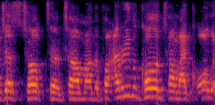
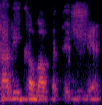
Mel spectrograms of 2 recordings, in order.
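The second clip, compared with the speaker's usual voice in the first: put-on expressionless deadpan, whispered and hushed; 12 dB quieter than usual. Retelling a celebrity reading of Pamela Anderson's book, retelling Bea Arthur's deadpan. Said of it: "gives her legendary deadpan look and says".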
